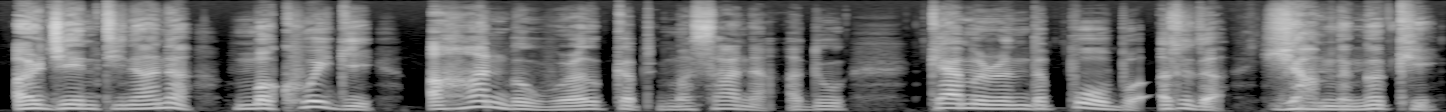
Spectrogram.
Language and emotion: Manipuri, surprised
